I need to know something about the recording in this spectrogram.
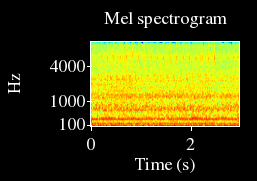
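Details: Restored MGB GT on its first start after mechanical work, idling: even low rumble at steady speed with the electric cooling fan humming on top; no knocks or misfires, fan cooling well.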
